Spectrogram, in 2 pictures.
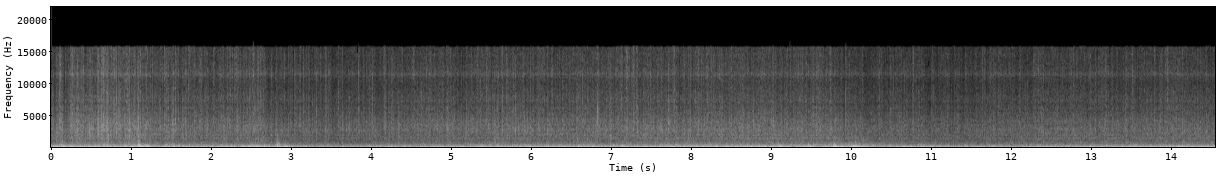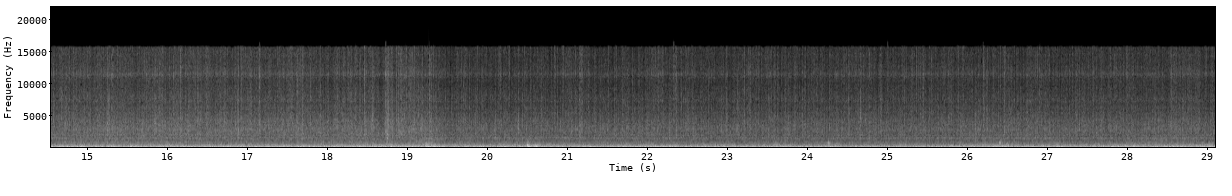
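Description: Vehicle driving on a highway: a steady, low road and engine rumble that holds an even level throughout.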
